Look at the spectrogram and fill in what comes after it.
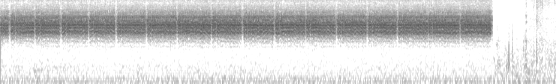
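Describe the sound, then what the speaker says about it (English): Loud, steady high-pitched cicada buzz droning continuously outdoors, cutting off abruptly near the end, leaving faint rustling behind. "Except for that annoying cicada."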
